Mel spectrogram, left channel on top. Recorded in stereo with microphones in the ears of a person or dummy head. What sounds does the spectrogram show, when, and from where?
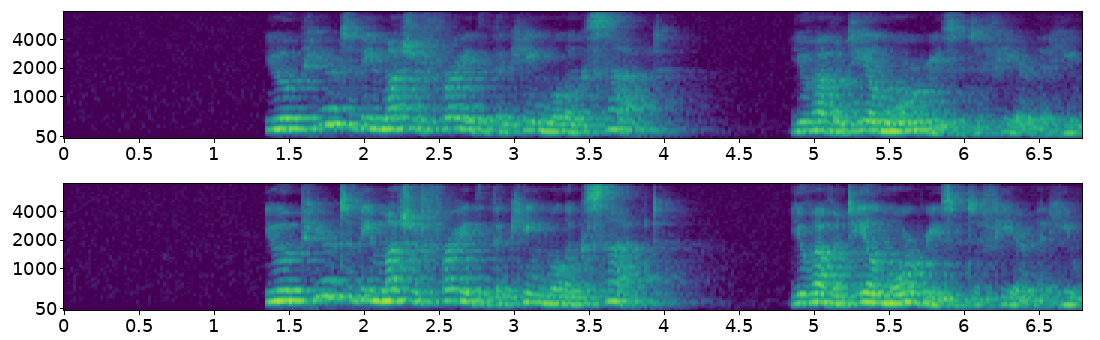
1.3 s a woman speaking: 45° right (ahead or behind), 0.9 m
